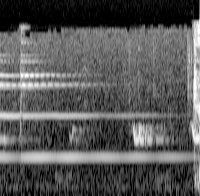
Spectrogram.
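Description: A small metal bell struck once, its ringing tone fading away over about a second and a half, with a faint short chirp repeating about once a second.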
